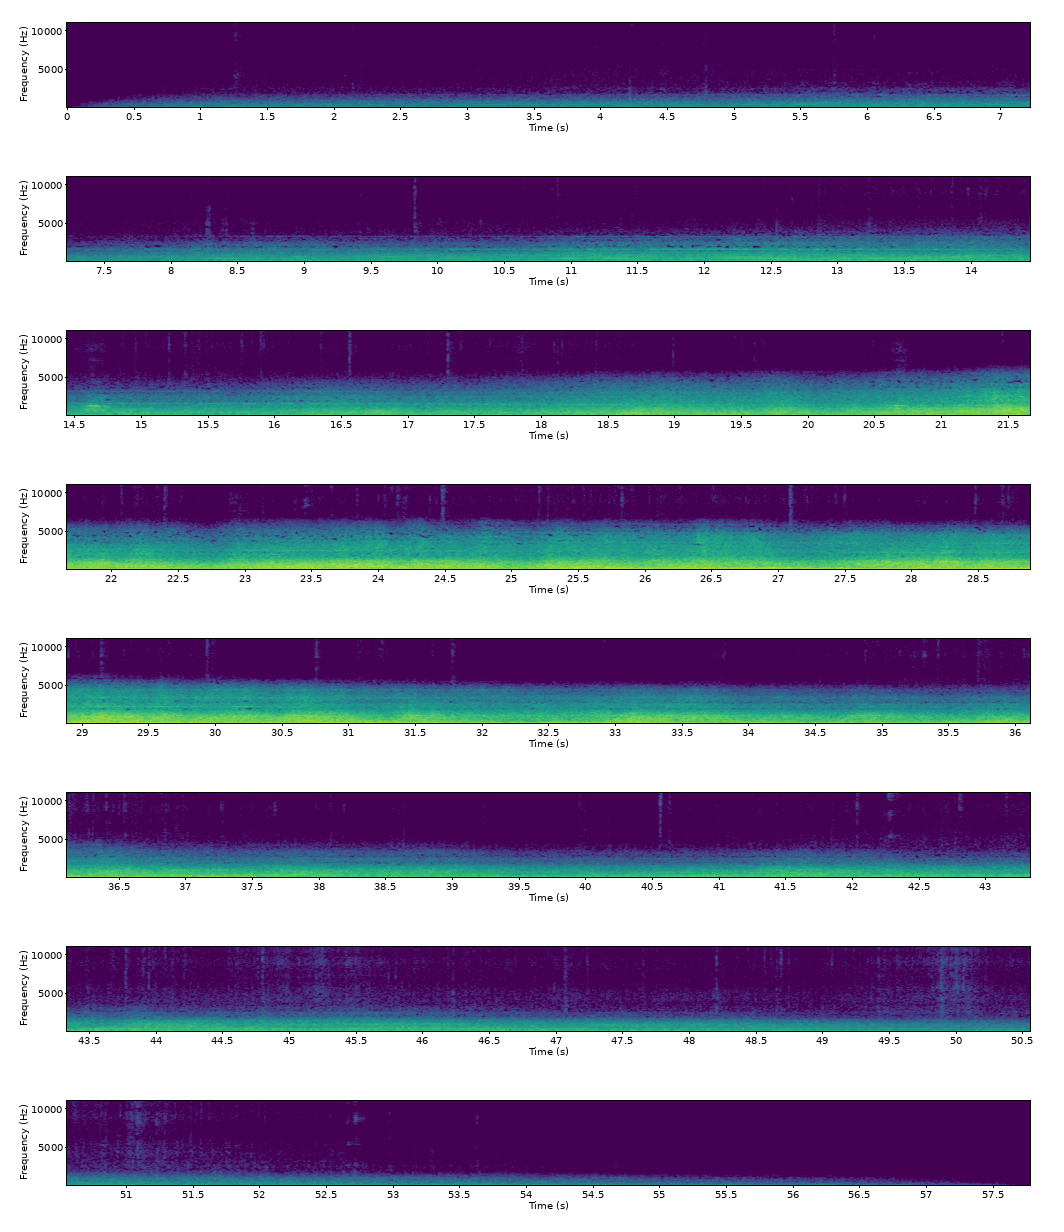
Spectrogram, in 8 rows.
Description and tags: Airbus A340-500 takeoff
Airbus A340-500 taking off; engine type is likely Rolls-Royce Trent 500.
